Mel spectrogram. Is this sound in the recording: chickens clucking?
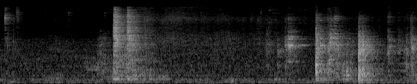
no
